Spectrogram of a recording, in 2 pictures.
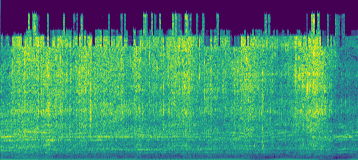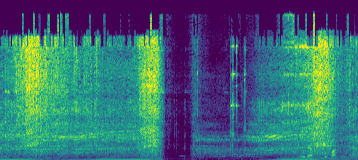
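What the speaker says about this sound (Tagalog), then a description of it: "Grass cutter tayo guys." Rechargeable grass cutter running steadily as it cuts grass, a loud continuous motor whine that dips and recovers under load, briefly cutting out near the end before spinning back up.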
